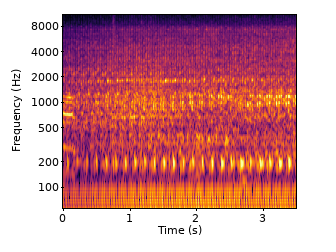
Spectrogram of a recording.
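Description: A Land Rover 2.25 petrol engine cranks without firing, the starter churning in a steady, even rhythmic chug throughout, loud and close, with no catch or rev.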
